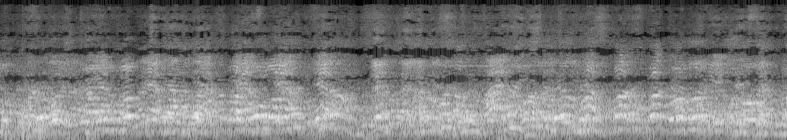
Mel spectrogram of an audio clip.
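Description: Several men talk with animation nearby.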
